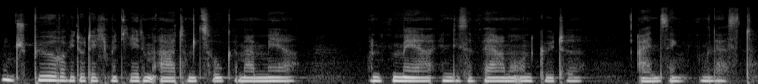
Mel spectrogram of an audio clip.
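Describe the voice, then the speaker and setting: A woman guiding a prayer meditation in a soft, slow, half-whispered voice. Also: deep voice, level tone, slightly rough. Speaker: prayer guide.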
